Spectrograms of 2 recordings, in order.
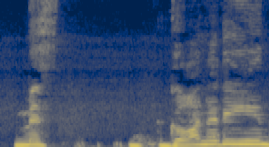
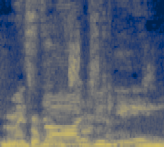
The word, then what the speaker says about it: misogyny: Misgonity, misogynics. Oh, well, misogyny? Was it Misogyny?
